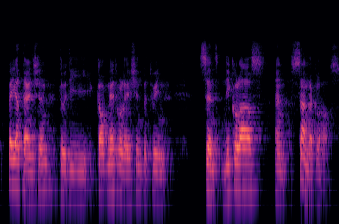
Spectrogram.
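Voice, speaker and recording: Someone with a Flemish accent speaks at a fairly slow pace. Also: man. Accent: Flemish Dutch accent in English. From Flanders, Belgium. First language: Dutch. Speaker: YouTube commentator on symbols and mythology. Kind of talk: video commentary. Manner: hesitant, many filler sounds.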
